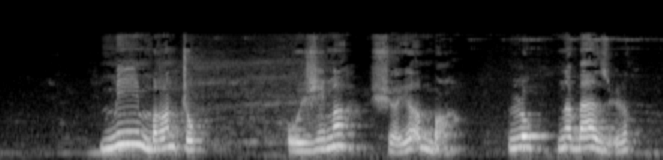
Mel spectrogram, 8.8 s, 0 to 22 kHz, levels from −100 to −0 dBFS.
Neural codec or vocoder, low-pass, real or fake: none; 9.9 kHz; real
